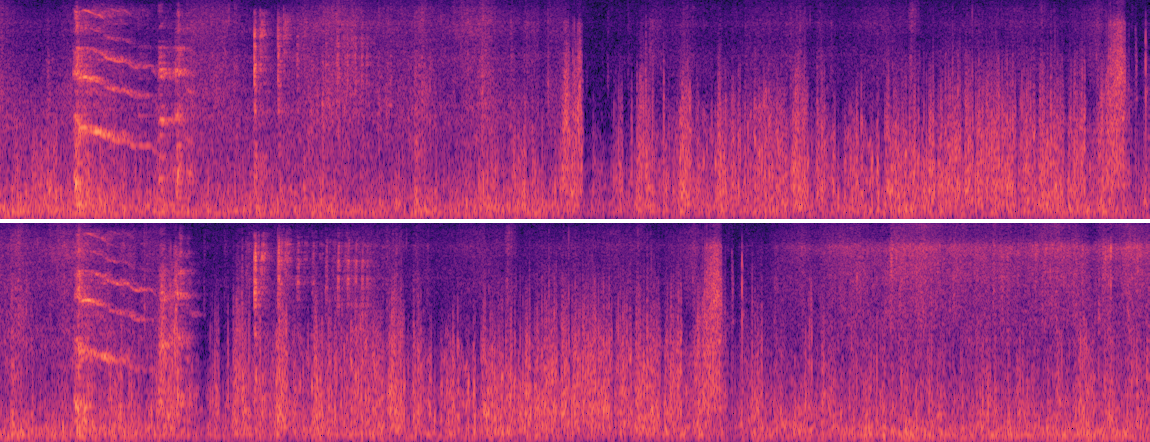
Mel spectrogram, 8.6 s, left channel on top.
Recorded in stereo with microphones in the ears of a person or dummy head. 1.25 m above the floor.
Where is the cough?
75° left (ahead or behind), 5.5 m.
